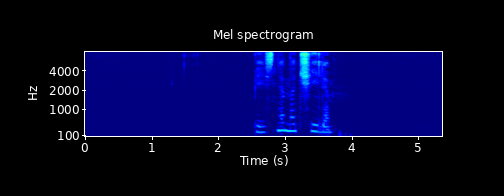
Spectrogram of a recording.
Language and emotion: Russian, neutral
